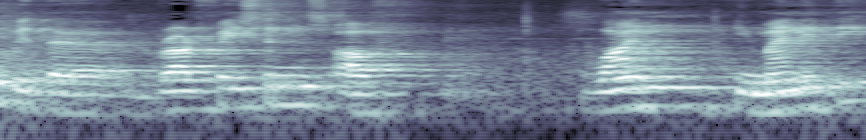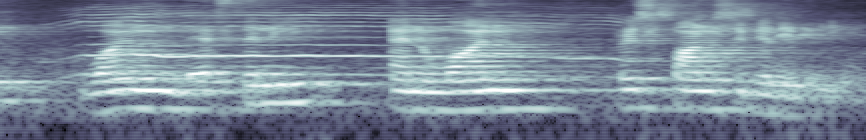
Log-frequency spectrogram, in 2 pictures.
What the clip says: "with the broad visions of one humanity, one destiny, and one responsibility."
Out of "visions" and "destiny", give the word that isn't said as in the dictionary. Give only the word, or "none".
visions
